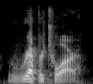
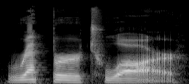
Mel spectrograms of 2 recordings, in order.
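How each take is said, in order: First: The word is said faster. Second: The word is said slowly. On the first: "a little bit faster now" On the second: "I'll just say it slowly"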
